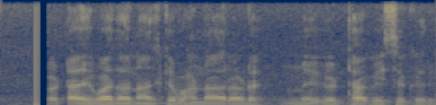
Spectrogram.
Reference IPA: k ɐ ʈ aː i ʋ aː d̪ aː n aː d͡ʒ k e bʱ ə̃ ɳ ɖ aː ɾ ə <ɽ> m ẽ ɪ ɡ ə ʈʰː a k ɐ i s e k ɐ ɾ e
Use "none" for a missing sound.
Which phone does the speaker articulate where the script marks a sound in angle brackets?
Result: ɽ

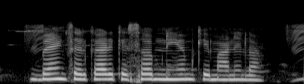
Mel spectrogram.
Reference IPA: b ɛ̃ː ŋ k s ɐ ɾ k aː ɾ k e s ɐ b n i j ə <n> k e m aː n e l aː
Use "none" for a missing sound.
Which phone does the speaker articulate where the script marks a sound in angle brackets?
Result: m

